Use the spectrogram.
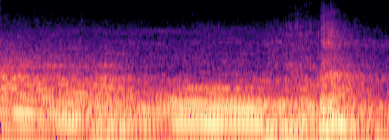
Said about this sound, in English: Just letting the Harley pass. And that's pretty masculine. I should have just kept talking through the Harley.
